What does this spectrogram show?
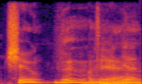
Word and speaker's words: Hsu: No, that's the same reason why my TikTok name is SHOE, because it's pronounced shoe, like a tennis shoe.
